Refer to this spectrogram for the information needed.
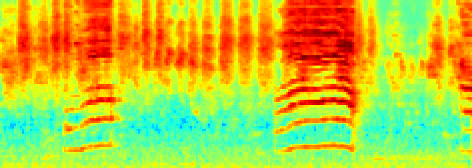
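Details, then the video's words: African grey parrot, a pet, calling "papa papa": two harmonic, slightly rising voiced calls about two seconds apart, each roughly half a second long, with faint background chatter. "calling “Papa Papa”"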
